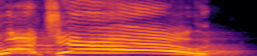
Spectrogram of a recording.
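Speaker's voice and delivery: mock very high-pitched sudden screamed shriek. Retelling how a stranger on the street screamed a warning: imitating a man screaming. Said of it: "looks at me and screams".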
